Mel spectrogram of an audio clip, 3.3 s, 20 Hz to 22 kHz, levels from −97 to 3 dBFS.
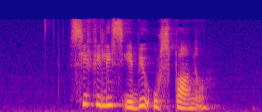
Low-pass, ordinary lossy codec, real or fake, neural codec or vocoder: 10.8 kHz; MP3, 64 kbps; real; none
